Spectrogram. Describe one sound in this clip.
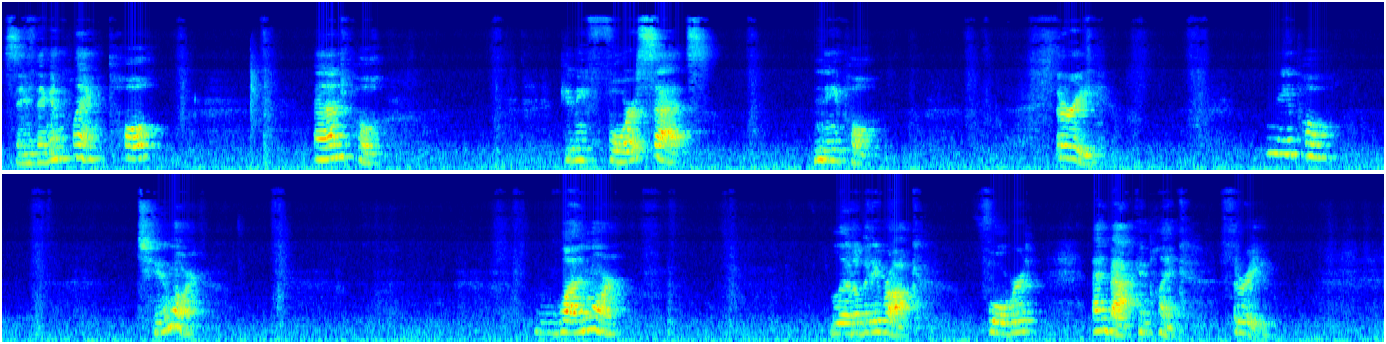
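A woman speaks in short bursts, a little breathless, close by.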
